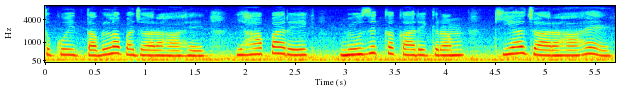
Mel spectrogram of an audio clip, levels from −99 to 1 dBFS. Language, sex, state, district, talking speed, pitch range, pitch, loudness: Hindi, female, Chhattisgarh, Bilaspur, 170 wpm, 255-305 Hz, 270 Hz, -16 LUFS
